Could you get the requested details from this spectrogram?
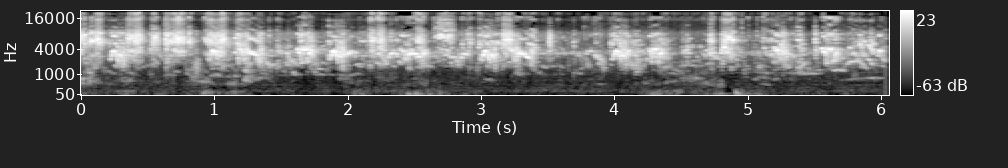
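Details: Breeding pair of budgerigars kept as a family, chattering nonstop with dense, high scratchy chirps and squawky warbles in quick irregular bursts.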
